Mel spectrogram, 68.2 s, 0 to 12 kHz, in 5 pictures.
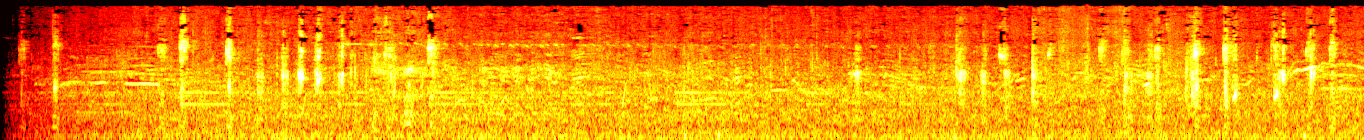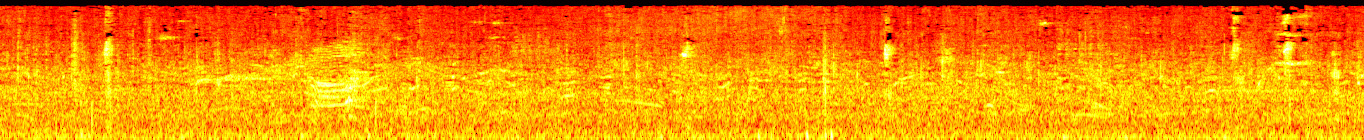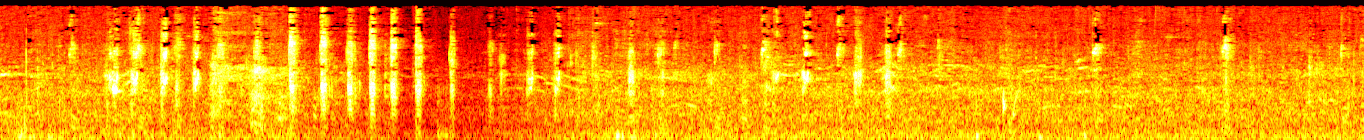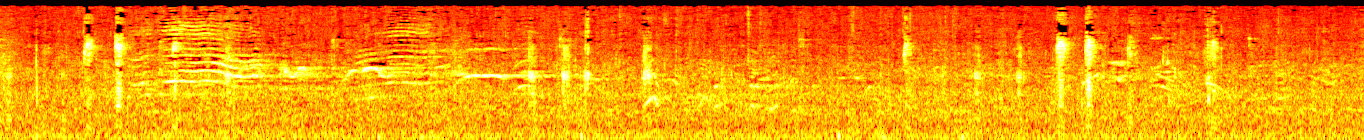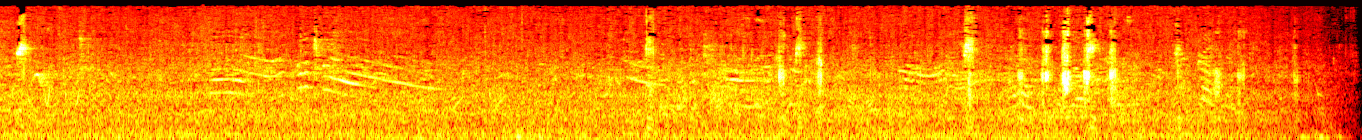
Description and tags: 20.09.09: about 18.00, The New Zoo in Poznań. A colony of flamingos are eating. In the background the city noise and people's voices.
